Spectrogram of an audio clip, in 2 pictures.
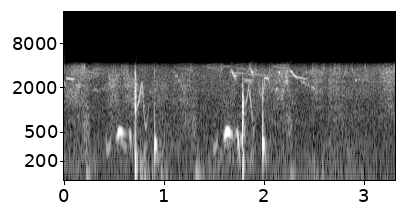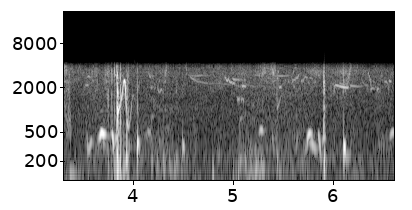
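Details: Displaying greater sage-grouse at a northern Utah lek, giving hollow plopping blips and snapping pops roughly every second or two, with faint thin calls from other birds behind.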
